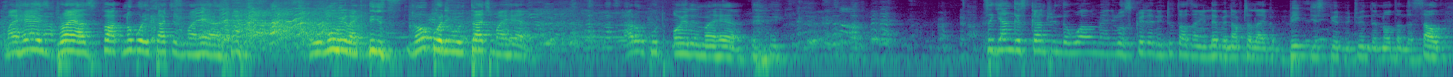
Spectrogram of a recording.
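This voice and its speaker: Man, stand-up comic, fairly high voice, live club echo, chuckling delivery. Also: a little fast, a crowd in the background. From South Sudan. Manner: laid-back, chuckles at his own jokes, builds to loud punchlines. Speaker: stand-up comedian. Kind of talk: stand-up comedy set. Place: comedy club stage. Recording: roomy live club sound.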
